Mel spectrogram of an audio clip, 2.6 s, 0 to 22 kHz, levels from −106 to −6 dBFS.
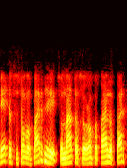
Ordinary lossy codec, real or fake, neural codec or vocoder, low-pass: MP3, 64 kbps; fake; codec, 16 kHz, 2 kbps, FreqCodec, larger model; 7.2 kHz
